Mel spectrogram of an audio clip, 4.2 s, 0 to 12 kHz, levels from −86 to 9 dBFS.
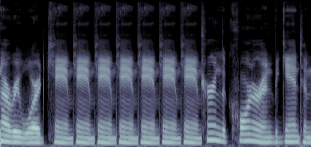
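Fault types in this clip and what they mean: Broken-record loop: from 0.97 to 2.69 s the speech catches on a 288 ms fragment and plays it six times back to back, whatever should have come in that stretch just gone. That's likely the player or stream stalling and resending the last chunk it had.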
